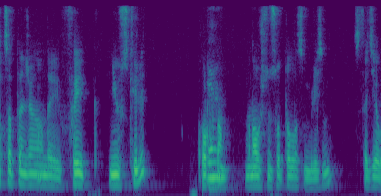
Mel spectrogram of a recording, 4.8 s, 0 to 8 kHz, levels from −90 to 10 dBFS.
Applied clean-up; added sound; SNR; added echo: none; none; none; none.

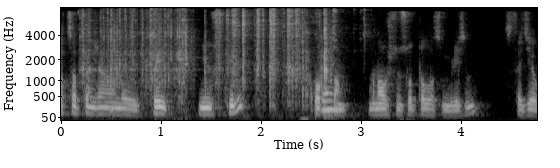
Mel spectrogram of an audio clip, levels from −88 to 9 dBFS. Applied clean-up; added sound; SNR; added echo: none; Cutlery, silverware; 4 dB; none.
